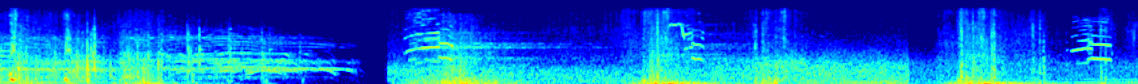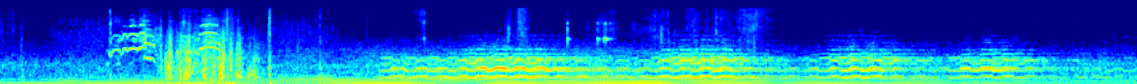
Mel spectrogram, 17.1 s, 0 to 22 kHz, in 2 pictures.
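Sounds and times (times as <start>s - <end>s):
low sustained music notes: 10.6s - 17.0s.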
